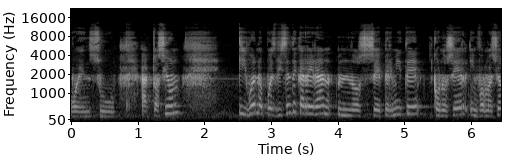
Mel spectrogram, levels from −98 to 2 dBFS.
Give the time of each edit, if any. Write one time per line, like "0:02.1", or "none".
0:03.1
